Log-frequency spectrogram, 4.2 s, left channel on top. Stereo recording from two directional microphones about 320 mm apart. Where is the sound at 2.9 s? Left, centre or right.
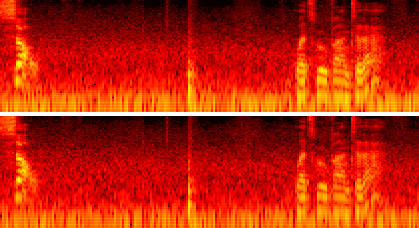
Centre.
